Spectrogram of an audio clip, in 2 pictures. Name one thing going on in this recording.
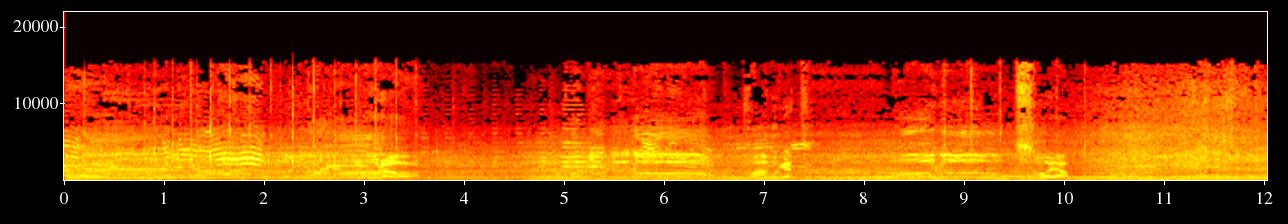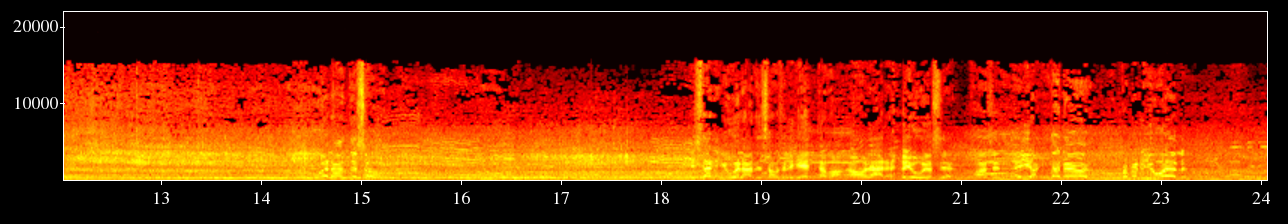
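Motorcycle engines roar and rev loudly outdoors.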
